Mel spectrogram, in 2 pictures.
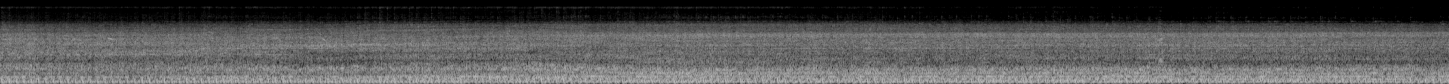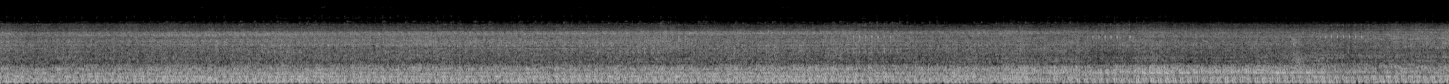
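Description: Two-wheel power tiller's engine running steadily under load while it cultivates a flooded paddy field, an even, unchanging engine note.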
